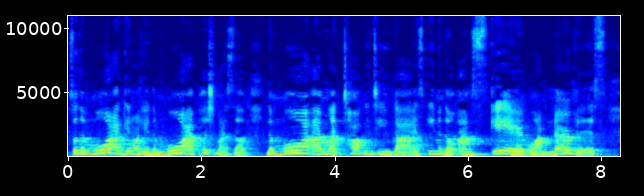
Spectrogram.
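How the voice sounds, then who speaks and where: Against noticeable background noise, a woman with a fairly high pitch speaks in an animated tone with ordinary pitch variation and hardly any pauses. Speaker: motivational speaker, live stream host. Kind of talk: live stream motivational talk. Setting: live stream. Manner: voice cracks slightly from nerves; conversational, animated.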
